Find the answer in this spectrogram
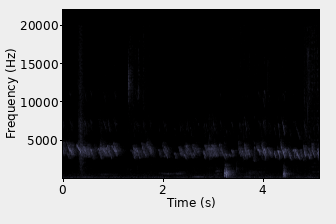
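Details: Baby chicks peeping in a dense chorus of short, high chirps that run almost without a break. Two sharp knocks or taps are heard near the end.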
